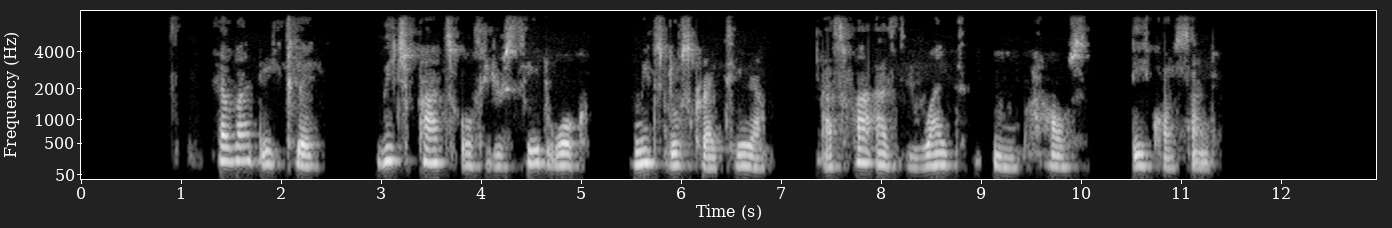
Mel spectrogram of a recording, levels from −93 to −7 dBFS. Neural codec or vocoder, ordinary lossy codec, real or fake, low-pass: none; none; real; 7.2 kHz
